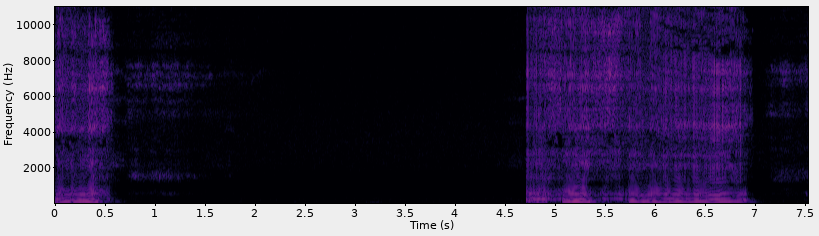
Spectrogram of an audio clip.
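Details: A sleeping Chow Chow's heavy snore: a brief rough burst, then a long silent pause before a drawn-out, throaty, vibrating snore lasting over two seconds.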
